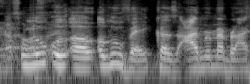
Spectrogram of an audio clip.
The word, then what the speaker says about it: Olave: Olave. Yeah, Olave. That's Olave, because I remember I say it wrong to spite y'all.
